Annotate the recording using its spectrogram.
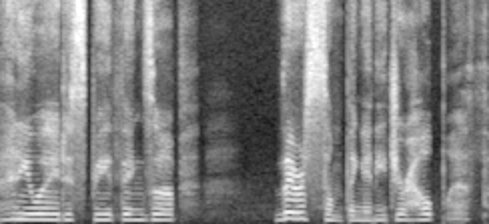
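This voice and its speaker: Using a put-on character voice, a woman speaks at a high pitch. Her pace is fairly quick. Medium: video game. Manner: direct, brisk.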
